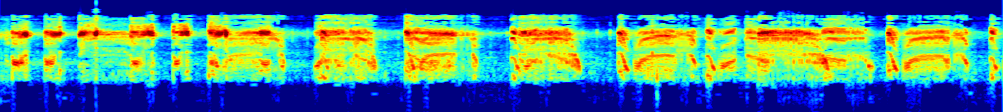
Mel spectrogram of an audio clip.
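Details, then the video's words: Swiftlet sound for luring birds to roost in swiftlet houses: harsh, chirping twitter bursts with thin, bright whistled overtones, broken by brief pauses every half second or so. "Suara walet super max"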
